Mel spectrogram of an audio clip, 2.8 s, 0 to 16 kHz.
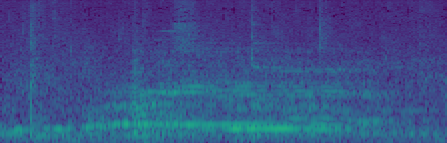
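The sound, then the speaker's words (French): A cow lets out a long, drawn-out moo, another lowing faintly alongside, in a milking parlour with two rows of five stations where ten cows are milked at once, over a steady indoor background hum with a few sharp clicks of the milking machinery. “2 fois 5 postes, ça fait 10 vaches en même temps qui peuvent être traites.”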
